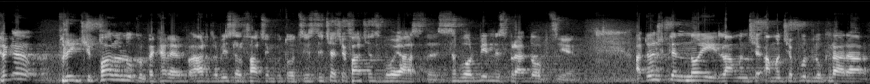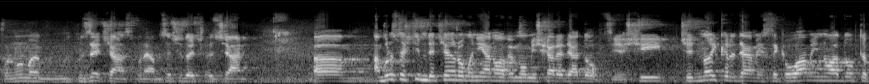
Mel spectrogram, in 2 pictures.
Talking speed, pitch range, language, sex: 215 wpm, 160-205 Hz, Romanian, male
